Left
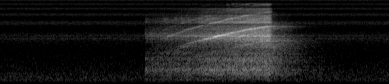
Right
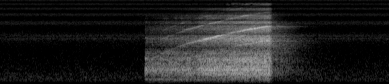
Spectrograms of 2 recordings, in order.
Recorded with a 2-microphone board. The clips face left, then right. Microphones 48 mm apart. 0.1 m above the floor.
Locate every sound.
1.4 s sawing: 50° right (ahead or behind), 0.9 m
